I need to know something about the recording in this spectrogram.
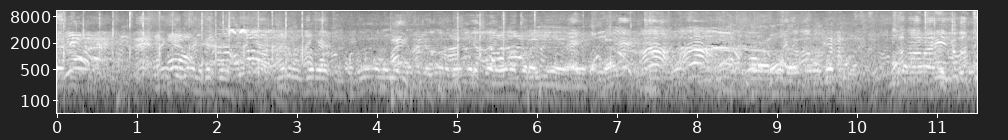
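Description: Young men shout and call out to each other outdoors, some way off.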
